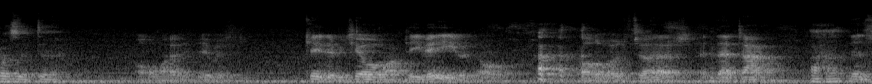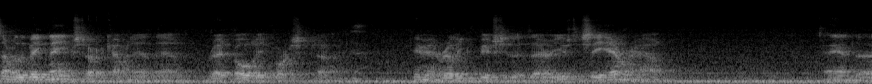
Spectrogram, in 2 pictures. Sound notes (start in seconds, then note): 4.8 laughs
